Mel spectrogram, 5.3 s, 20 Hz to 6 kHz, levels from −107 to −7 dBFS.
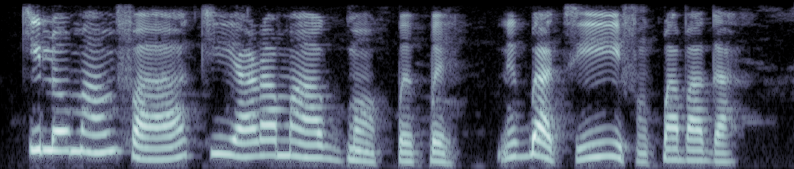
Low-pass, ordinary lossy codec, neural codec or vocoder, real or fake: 5.4 kHz; none; none; real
